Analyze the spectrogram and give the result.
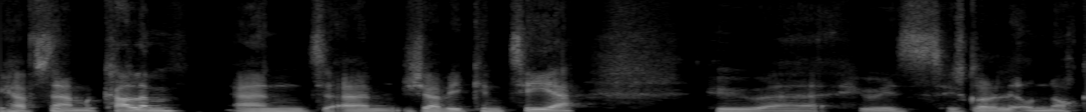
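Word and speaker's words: Quintillà: And it feels like we've got best of both worlds, actually, because Quintilla feels like he's the more defensive minded.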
